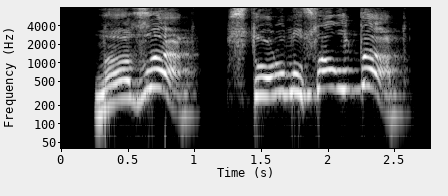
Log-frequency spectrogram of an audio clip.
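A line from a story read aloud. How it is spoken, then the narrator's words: Indignant shout. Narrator (Russian): возмущенно вскричал Орда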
